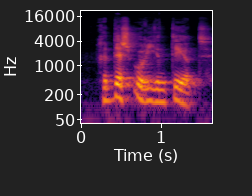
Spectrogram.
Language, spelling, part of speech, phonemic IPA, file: Dutch, gedesoriënteerd, verb, /ɣəˌdɛsorijənˈtert/, Nl-gedesoriënteerd.ogg
- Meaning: past participle of desoriënteren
